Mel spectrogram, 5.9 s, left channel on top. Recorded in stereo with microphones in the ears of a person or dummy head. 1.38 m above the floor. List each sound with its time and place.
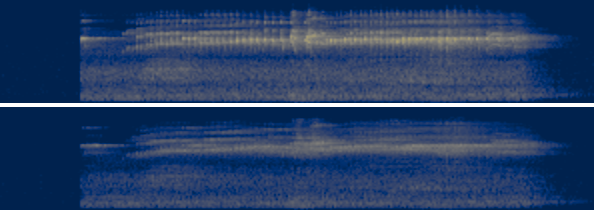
0.8 s a bird: 65° left (ahead or behind), 2.5 m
